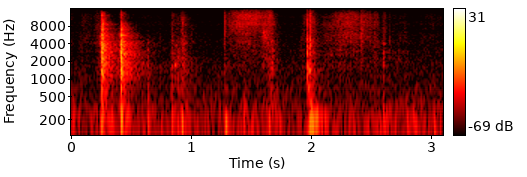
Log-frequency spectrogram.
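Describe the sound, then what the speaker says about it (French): A deck of playing cards is shuffled up close: two crisp, sharp riffles, then lighter scattered flicks and a softer sliding shuffle in an otherwise quiet room. "On va rebattre les cartes."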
